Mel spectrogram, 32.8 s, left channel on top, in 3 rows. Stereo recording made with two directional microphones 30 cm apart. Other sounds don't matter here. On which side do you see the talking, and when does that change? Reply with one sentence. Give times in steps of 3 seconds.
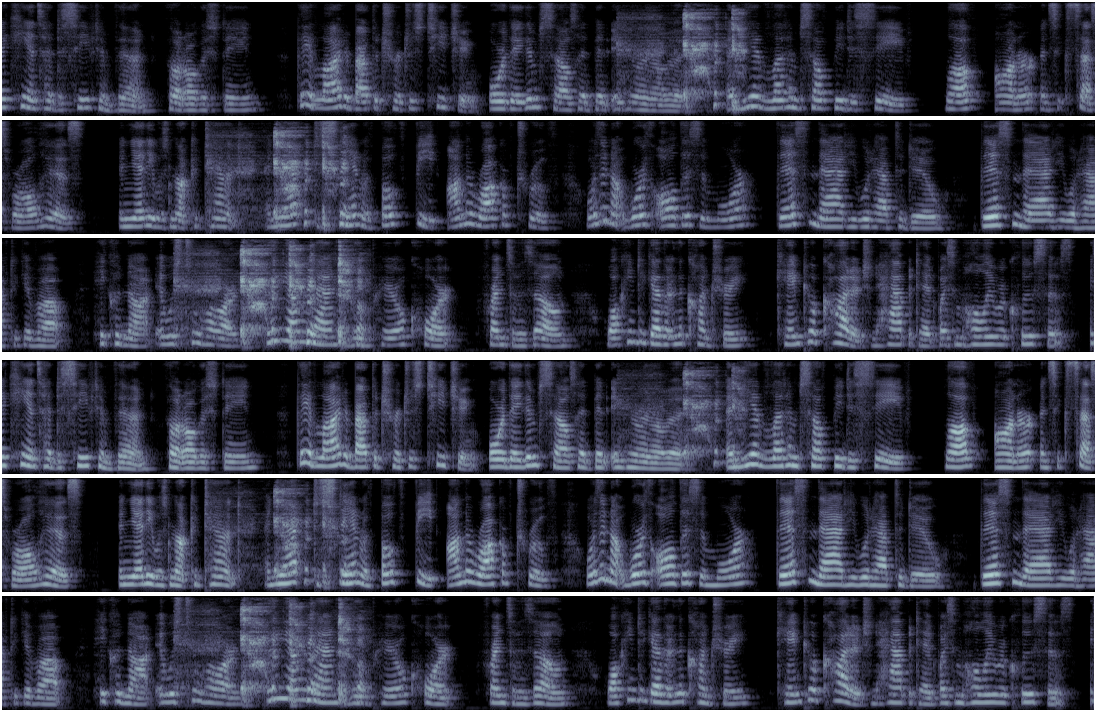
In this clip you hear the talking on the right from 0 s and in the centre from 21 s.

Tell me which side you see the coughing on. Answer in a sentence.
In this clip you hear the coughing on the left.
